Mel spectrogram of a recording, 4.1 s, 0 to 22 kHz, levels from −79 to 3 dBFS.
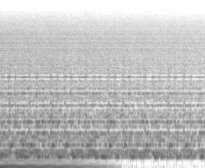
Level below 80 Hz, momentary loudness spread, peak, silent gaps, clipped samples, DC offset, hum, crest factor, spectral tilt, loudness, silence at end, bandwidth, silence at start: -38 dBFS; 4 LU; -16 dBFS; none; under 0.1%; under 0.1%; none; 14 dB; -3 dB/octave; -30 LUFS; 0 s; over 20 kHz; 0 s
